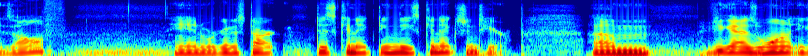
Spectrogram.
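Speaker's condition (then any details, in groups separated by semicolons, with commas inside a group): No condition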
